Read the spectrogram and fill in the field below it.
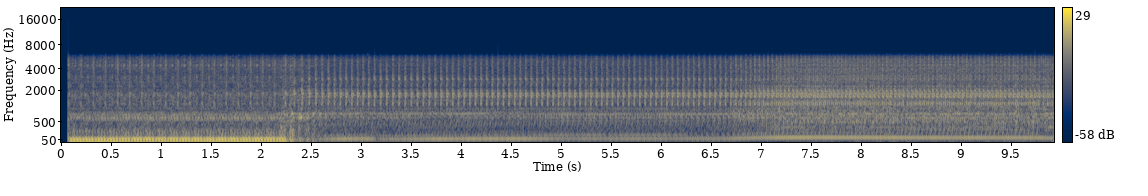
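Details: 1989 Toyota Corolla, 1.6 litre petrol, 255,000 miles, well maintained but hard used, idling with a deep steady rod knock about three times a second.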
